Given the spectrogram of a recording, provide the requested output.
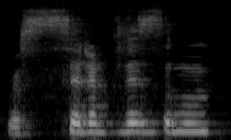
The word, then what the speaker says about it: recidivism: Because especially when you were talking about the recidivism, I always say it wrong.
